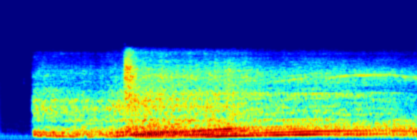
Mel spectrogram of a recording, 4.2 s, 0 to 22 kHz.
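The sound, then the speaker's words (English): A bus carrying draftees drives along U.S. Highway 1 in southern New Jersey. Its engine drone starts abruptly, builds and then holds as a steady, loud roar, with the pitch slowly climbing. “You are in a busload of civilian draftees, headed down U.S. Highway No. 1 in southern New Jersey.”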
